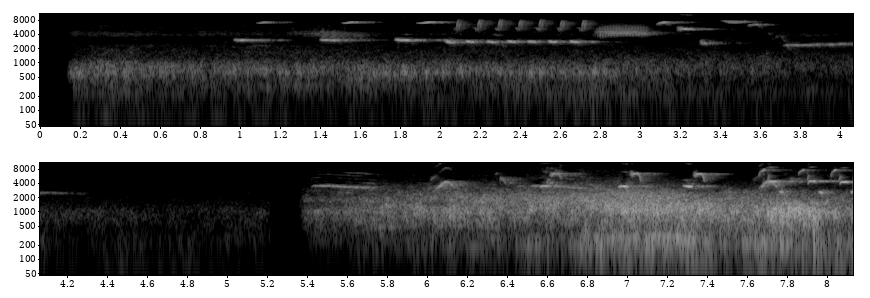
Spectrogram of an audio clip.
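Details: A male sparrow sings high chirps and quick buzzy trills for about four seconds over a low background hum, then loud rushing noise with a few faint chirps.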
